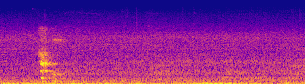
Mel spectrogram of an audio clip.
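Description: Steady low background rumble, with a brief voice sound about a second in.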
